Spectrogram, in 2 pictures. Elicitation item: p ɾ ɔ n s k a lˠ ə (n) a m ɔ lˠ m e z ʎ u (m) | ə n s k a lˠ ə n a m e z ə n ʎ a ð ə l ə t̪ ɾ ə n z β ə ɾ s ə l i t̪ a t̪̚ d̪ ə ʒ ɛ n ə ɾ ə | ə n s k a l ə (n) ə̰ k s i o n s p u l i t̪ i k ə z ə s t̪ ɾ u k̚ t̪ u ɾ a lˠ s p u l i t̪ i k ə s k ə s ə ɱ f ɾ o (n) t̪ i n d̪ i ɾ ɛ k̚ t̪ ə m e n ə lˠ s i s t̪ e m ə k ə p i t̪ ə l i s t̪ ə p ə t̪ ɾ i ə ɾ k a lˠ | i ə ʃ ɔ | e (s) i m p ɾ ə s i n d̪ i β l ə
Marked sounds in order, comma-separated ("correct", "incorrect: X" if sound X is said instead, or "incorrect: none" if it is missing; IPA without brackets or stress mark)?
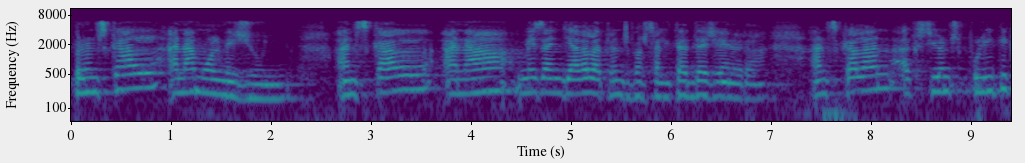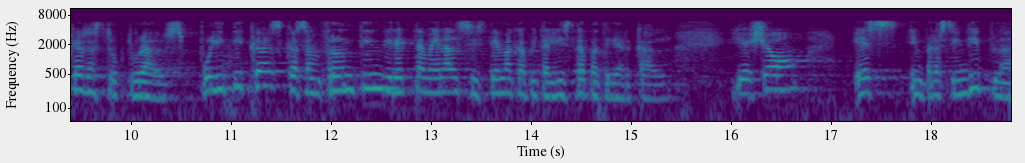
correct, incorrect: ɲ, correct, correct, incorrect: z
